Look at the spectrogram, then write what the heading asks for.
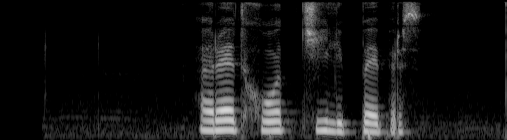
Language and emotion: Russian, neutral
